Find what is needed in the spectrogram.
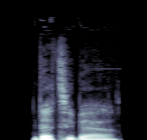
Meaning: decibel (a common measure of sound intensity ratio, symbol: dB)
- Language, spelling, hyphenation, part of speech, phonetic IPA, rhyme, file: Hungarian, decibel, de‧ci‧bel, noun, [ˈdɛt͡sibɛl], -ɛl, Hu-decibel.ogg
